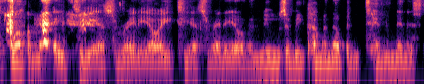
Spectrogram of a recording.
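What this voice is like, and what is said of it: Radio DJ announcer voice. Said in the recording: “I get on my radio voice.”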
